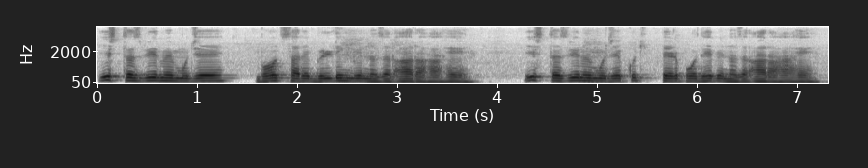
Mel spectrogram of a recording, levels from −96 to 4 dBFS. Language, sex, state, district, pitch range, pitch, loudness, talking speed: Hindi, male, Arunachal Pradesh, Lower Dibang Valley, 120-145 Hz, 135 Hz, -15 LUFS, 195 wpm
